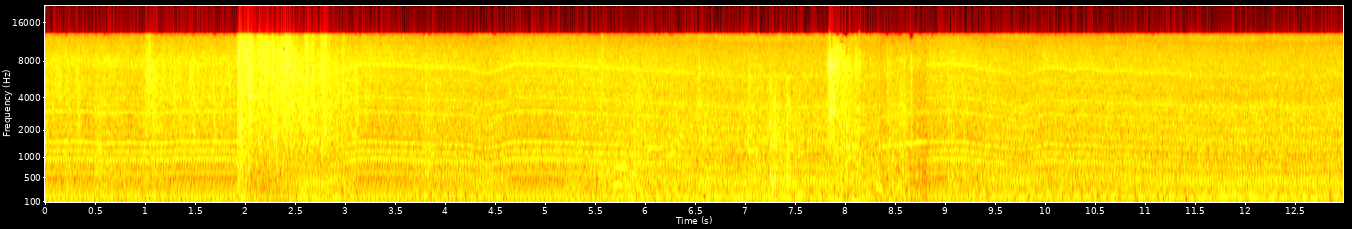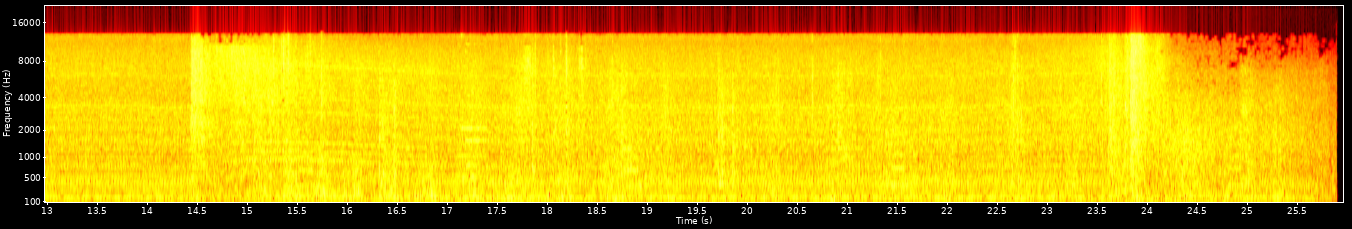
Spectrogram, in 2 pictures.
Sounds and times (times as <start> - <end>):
Vehicle: 0.0 - 25.9.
